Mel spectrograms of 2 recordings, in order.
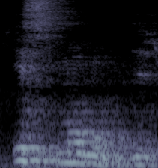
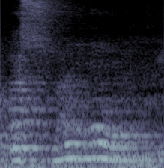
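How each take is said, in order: First: The word begins with an 'i' vowel. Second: The word begins with a 'u' vowel. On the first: This follows the exception for this word. The speaker calls it right. "setiap ada kalimat isim, nah dia dibaca i" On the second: This follows the general rule. The speaker calls it wrong. "kalau menuruti kaidah yang kita baca, dibaca usmuhu semestinya"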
